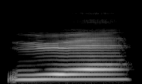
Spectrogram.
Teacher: your lips are from round to spread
